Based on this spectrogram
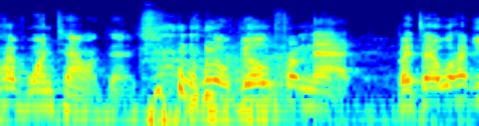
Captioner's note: audience chuckles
